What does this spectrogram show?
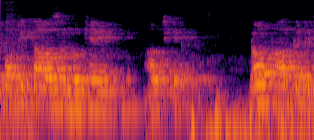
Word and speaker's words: Arcot: North Arcot is pronounced North Arcot. Alright? That's how you say it, North Arcot.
